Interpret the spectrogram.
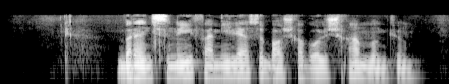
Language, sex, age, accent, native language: Uzbek, male, 18-24, Andijon, Uzbek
